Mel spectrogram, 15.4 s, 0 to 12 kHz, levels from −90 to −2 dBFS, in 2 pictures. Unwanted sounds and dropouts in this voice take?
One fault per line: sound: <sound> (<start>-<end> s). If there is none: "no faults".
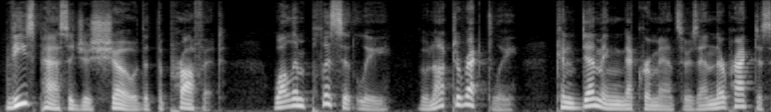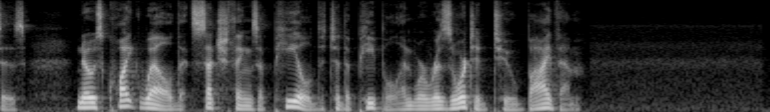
no faults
